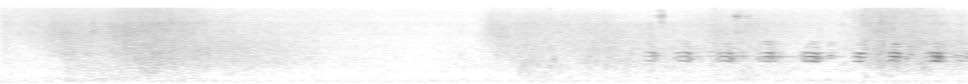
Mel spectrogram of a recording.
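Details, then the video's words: A White-bellied Sea Eagle, calling from far off and unseen, at coastal Wellington Point near Brisbane, Queensland, at low tide, gives a quick series of goose-like honks, about three a second, over steady wind and surf. "That bird honking away is a White-bellied Sea Eagle."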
